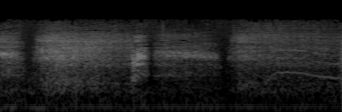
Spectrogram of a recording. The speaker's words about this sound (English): He's breathing more regularly now.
